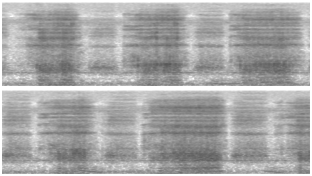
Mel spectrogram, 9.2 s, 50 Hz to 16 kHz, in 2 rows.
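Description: Rough, rattling snores at about 37 a minute, alternating with quieter breaths, over steady room noise.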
